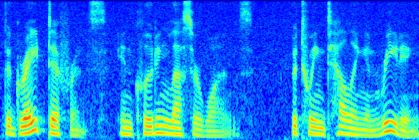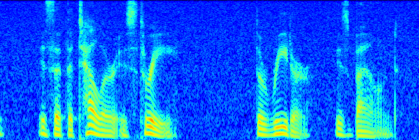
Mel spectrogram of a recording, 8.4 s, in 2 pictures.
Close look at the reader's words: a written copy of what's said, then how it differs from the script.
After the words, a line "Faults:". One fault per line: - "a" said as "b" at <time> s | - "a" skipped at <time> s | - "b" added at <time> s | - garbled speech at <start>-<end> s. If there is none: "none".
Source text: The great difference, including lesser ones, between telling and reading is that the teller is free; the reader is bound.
The great difference, including lesser ones, between telling and reading is that the teller is three; the reader is bound.
Faults:
- "free" said as "three" at 5.5 s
